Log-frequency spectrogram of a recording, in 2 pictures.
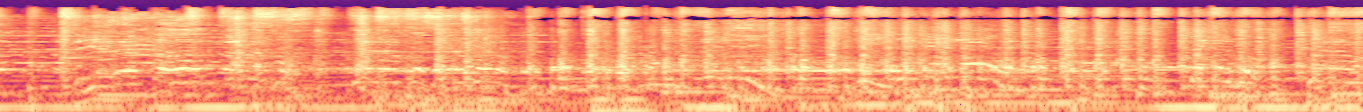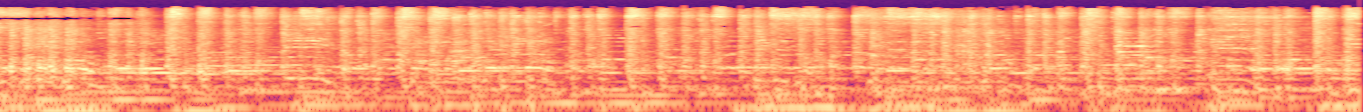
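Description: Live band music with steady, dense drumming over a heavy bass line, played loud.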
